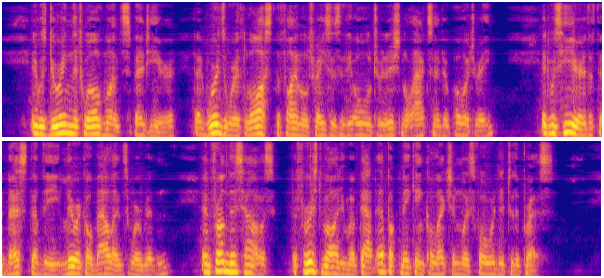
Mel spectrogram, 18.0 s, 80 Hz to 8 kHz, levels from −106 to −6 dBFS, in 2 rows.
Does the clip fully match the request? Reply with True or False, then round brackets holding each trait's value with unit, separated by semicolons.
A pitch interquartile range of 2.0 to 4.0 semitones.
False (5.3 semitones)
